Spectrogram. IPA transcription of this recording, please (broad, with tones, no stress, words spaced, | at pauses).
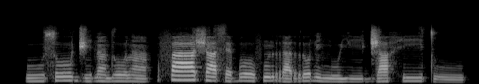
uː˨soː˦d͡ʒi˨ ɗã˦doː˦lã˦ | faː˦ ʃa˦ sɛ˨ɓoː˦˨fũ˦ ra˨ro˦ɗĩ˨ ŋuː˨jiː˨ d͡ʒa˦ hiː˦tuː˨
